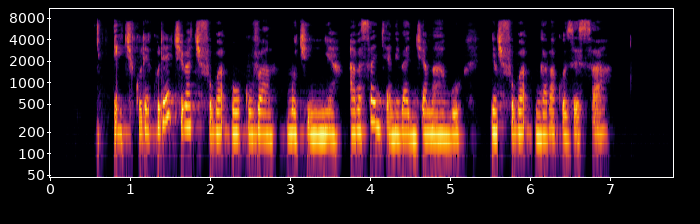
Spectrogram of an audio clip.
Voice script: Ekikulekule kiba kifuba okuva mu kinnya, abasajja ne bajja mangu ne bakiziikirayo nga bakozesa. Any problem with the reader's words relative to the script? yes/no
yes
